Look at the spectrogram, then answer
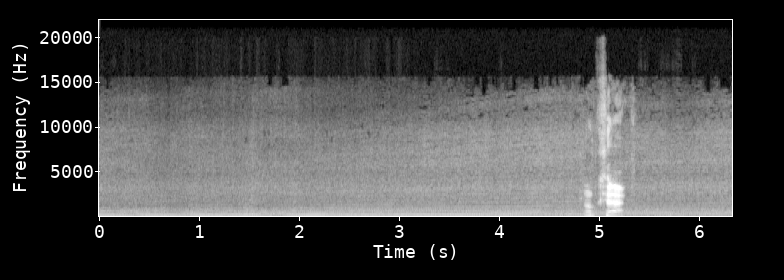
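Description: Race car engines drone steadily during a Le Mans race in the Automobilista 2 video game, a sustained tonal hum with a brief sharp burst of revving near the end, and a voice speaks briefly over it.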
